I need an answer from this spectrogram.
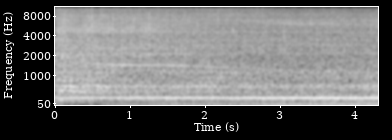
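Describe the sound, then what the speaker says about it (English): A car engine idles steadily and loudly, a constant mid-pitched hum with slight vibration and no speech, running while intake vacuum is checked for an exhaust restriction. "I'm going to start the engine"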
